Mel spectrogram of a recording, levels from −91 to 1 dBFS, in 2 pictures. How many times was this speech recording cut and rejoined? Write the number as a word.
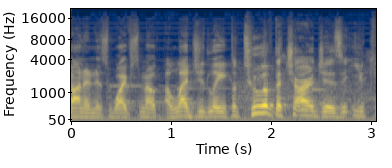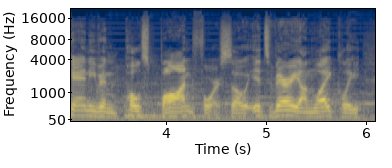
zero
